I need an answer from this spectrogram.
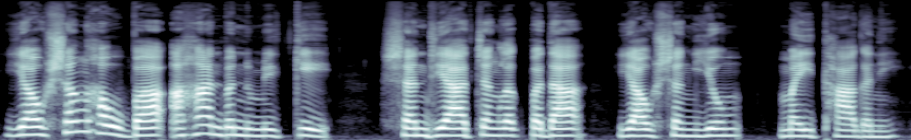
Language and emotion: Manipuri, neutral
